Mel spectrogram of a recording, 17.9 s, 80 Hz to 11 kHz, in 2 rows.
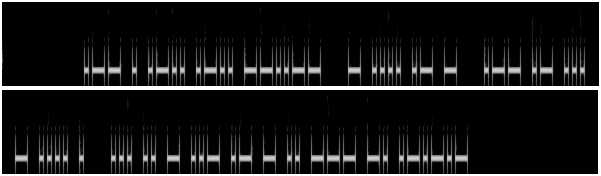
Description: Morse code, heard as a keyed tone, about 19 wpm, 700 Hz. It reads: WELL, THAT WAS THE SITUATION.
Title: Sentences from Top 1200 Words 20wpm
